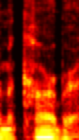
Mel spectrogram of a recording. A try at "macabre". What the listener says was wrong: I believe it's pronounced macabre. Macabre. You threw an extra R in there, dude.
